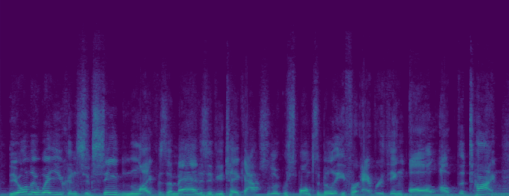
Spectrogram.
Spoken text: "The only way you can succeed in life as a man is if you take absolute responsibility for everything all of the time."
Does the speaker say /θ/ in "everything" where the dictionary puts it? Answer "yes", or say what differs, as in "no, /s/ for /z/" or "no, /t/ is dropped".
yes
